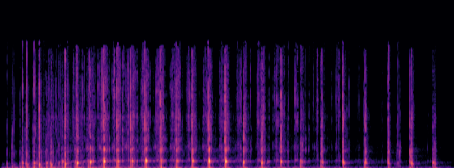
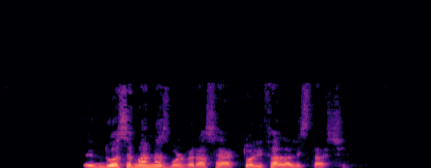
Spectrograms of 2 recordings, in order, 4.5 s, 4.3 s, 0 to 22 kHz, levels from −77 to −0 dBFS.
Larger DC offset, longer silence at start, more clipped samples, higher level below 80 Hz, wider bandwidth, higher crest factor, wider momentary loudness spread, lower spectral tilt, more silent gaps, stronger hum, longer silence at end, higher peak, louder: neither; second, 0 s vs 0.85 s; neither; first, -40 dBFS vs -72 dBFS; first, 17 kHz vs 11.5 kHz; first, 28 dB vs 20 dB; about the same, 12 LU vs 12 LU; second, -3 dB/octave vs -6.5 dB/octave; neither; neither; second, 0.15 s vs 0.95 s; first, 0 dBFS vs -4 dBFS; second, -28 LUFS vs -22 LUFS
